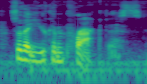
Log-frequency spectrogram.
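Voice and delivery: whispered aside. Real, not acted. Teacher whispering a reminder to students. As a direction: breathe it out softly.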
